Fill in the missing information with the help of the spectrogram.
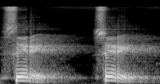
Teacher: This is T, this is Y. So T followed by Y at the end of the word, we're gonna pronounce like D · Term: American T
